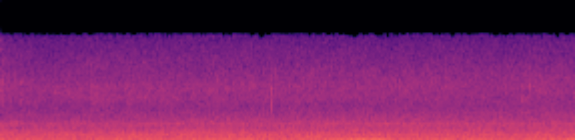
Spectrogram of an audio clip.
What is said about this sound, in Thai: ฝนกำลังตกฝนเขาบอกว่าอะไรฝนน่ะ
